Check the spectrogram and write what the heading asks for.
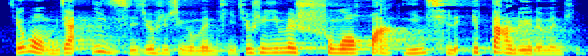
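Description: A woman giving a sermon-style testimony, animated and often laughing, who keeps putting rhetorical questions to her listeners. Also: medium pitch, fast talker. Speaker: church speaker sharing testimony.

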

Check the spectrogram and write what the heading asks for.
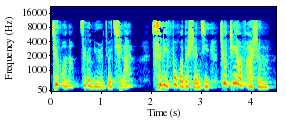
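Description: A woman's voice: fairly high pitch, brisk, slightly rough. Emphatic woman preaching a sermon. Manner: animated, emphatic storytelling with sudden loud peaks.

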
